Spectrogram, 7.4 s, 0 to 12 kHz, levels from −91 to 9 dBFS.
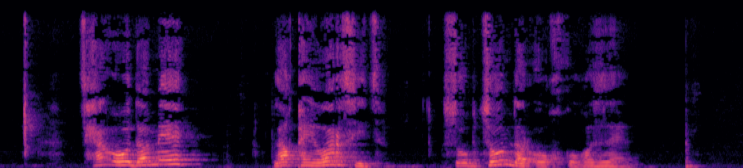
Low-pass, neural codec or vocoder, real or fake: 10.8 kHz; none; real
